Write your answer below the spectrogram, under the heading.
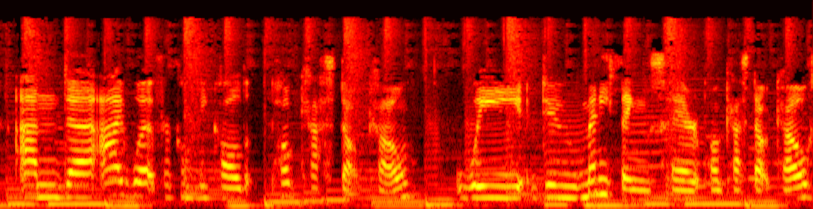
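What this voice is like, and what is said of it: Manchester English accent. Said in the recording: “I'm based in Manchester, United Kingdom. You can probably tell that from the accent.”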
